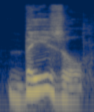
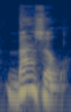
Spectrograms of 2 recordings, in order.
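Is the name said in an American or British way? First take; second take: American; British. First: The name is said in an American way. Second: The name is said in a British way. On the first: This is the way the dog's name should not be said. The speaker calls it wrong. "not Basil" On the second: This is the way the dog's name should be said. The speaker calls it right. "I've had to train my neighbours to say Basil"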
